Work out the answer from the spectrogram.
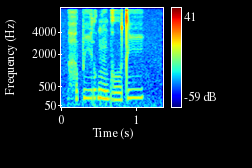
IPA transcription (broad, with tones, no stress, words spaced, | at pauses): hə˧piː˧ɾu˦ɡʷĩ˨˦ ɡ͡boː˨tiː˦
